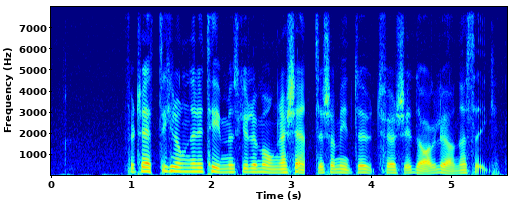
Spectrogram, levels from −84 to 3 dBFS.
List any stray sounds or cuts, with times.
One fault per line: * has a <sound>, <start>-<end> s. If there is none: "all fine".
* has a dropout, 3.2-3.3 s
